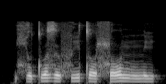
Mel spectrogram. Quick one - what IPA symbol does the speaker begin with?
ç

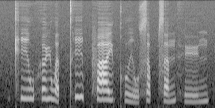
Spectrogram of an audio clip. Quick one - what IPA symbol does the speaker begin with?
kʰ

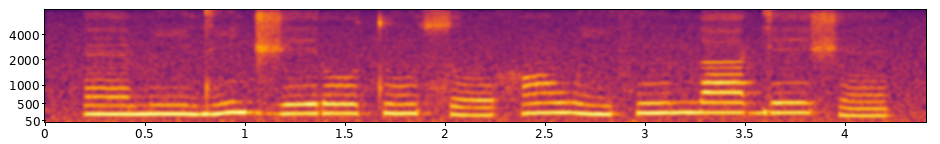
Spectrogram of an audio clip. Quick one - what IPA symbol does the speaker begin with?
ɛ̃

